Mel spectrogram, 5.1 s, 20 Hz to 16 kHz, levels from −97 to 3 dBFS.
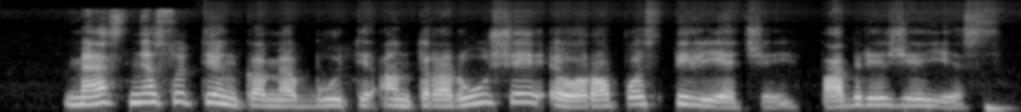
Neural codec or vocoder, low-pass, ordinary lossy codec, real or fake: vocoder, 44.1 kHz, 128 mel bands every 512 samples, BigVGAN v2; 14.4 kHz; Opus, 24 kbps; fake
